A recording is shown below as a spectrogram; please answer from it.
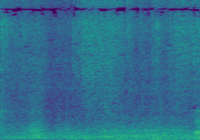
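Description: Hot-water carpet extraction wand drawn across carpet, its suction pulling air and water through the head with a steady rushing hiss.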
